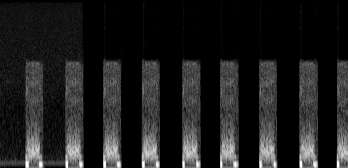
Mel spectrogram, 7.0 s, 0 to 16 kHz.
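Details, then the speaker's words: Teaching-lecture example of a high-pitched heart murmur: a regular heartbeat of about 78 a minute with a high-pitched blowing murmur filling the gap between the two heart sounds. "this will create a subjectively serious sounding murmur which is frequently termed harsh here's an example of a high pitched"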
